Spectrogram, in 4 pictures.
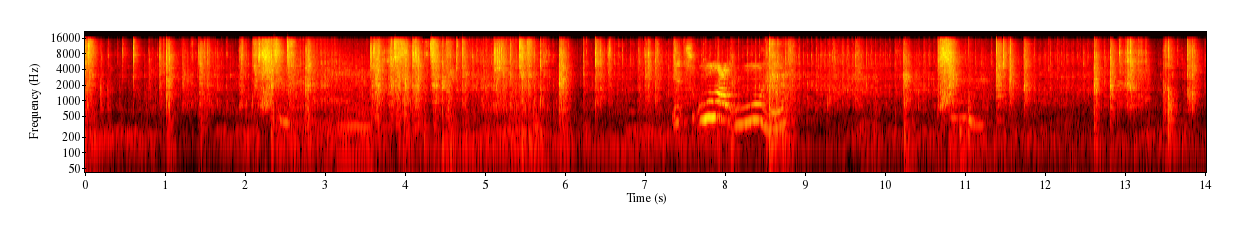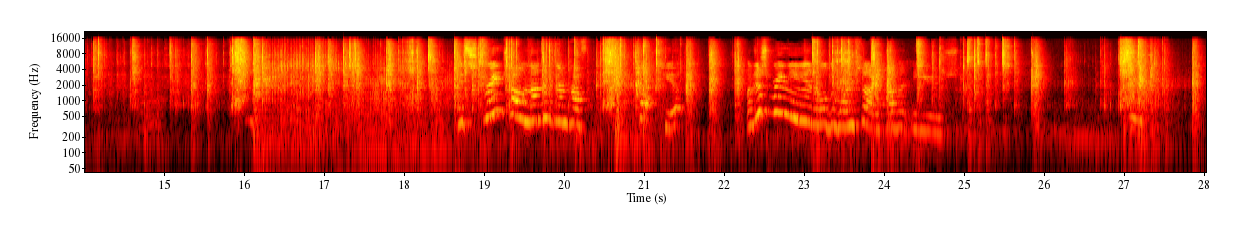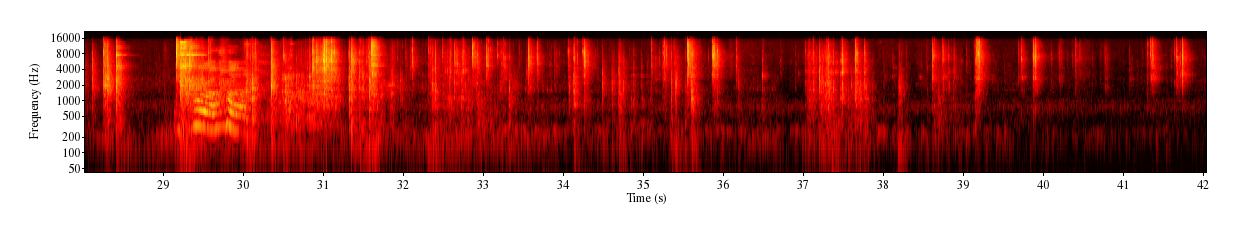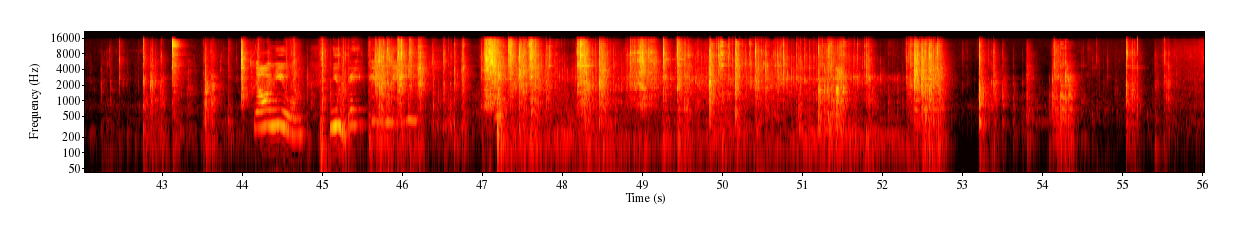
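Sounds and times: spinning tops clashing and clicking: 0:00.0 - 0:28.6, 0:42.8 - 0:52.8.

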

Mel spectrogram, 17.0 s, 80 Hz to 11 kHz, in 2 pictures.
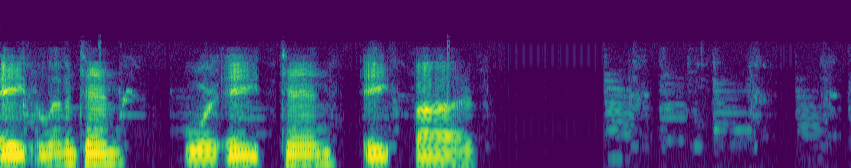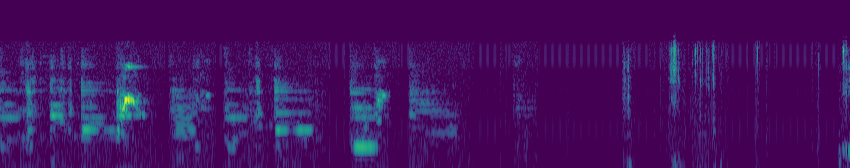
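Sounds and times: electric guitar riff: 0:06.0 - 0:12.9.

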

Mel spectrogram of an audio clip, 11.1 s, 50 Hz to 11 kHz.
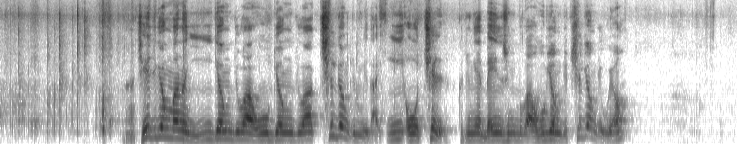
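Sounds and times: small rustles: 0:00.0 - 0:02.2
man speaking: 0:01.8 - 0:09.5.

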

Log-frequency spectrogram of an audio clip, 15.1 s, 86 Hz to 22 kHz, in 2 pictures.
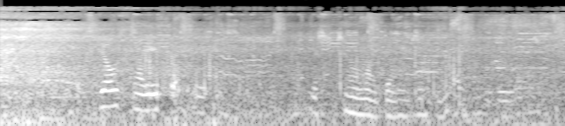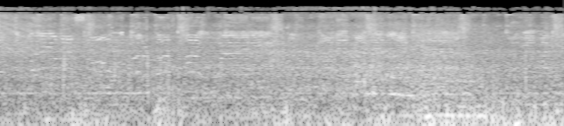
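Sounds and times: bus driving past: 0:00.0 - 0:15.0
low rumble of street traffic: 0:00.0 - 0:15.0
music playing: 0:00.0 - 0:15.0.

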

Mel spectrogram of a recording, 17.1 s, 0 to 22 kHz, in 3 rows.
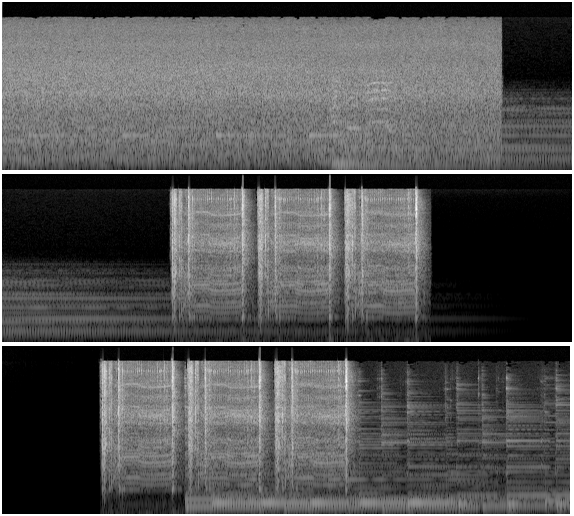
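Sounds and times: acoustic guitar music: 0:00.0 - 0:05.8, 0:13.2 - 0:17.0
camera shutter clicks: 0:07.4 - 0:10.0, 0:12.4 - 0:15.0.

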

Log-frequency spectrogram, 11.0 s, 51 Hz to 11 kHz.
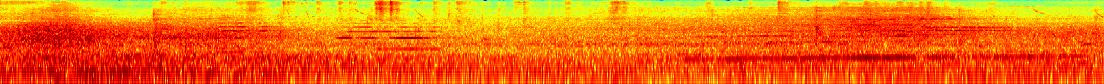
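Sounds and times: low road rumble: 0:00.0 - 0:11.0
truck engine passing: 0:00.0 - 0:11.0.

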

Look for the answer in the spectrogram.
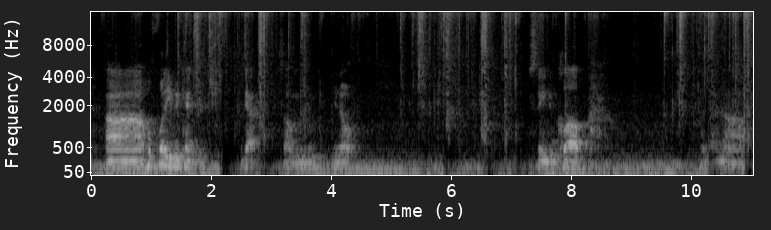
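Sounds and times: foil wrapper crinkling: 0:00.0 - 0:08.0, 0:09.0 - 0:11.0.

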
